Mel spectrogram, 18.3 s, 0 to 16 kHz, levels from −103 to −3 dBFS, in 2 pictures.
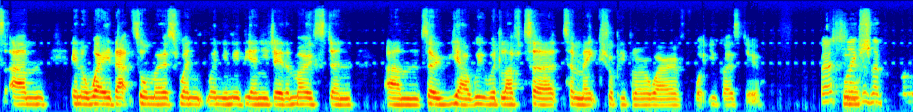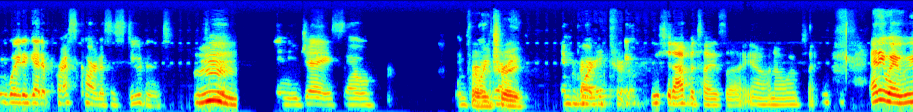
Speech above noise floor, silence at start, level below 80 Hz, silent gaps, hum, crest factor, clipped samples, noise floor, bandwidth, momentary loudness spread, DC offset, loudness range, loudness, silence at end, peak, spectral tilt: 53 dB; 0 s; -62 dBFS; none; none; 22 dB; under 0.1%; -78 dBFS; 12.5 kHz; 17 LU; under 0.1%; 5 LU; -25 LUFS; 0 s; -4 dBFS; -4.5 dB/octave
